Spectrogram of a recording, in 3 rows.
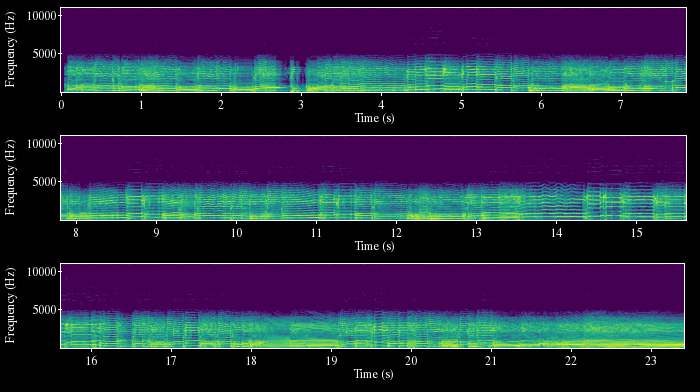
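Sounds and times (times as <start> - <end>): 
electric guitar through Marshall JTM-50 amplifier: 0.0 - 23.3.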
